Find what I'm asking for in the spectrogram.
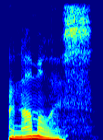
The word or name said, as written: anomalous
